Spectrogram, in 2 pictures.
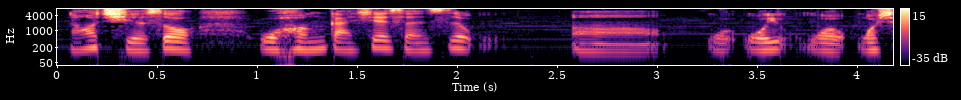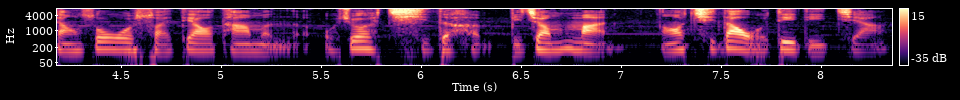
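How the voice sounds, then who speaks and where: A woman's voice: deep voice, brisk, darkish tone, soft background music. A woman with a Taiwanese Mandarin accent, a guest in an interview, earnestly telling her story of faith with frequent restarts. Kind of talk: personal faith testimony.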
